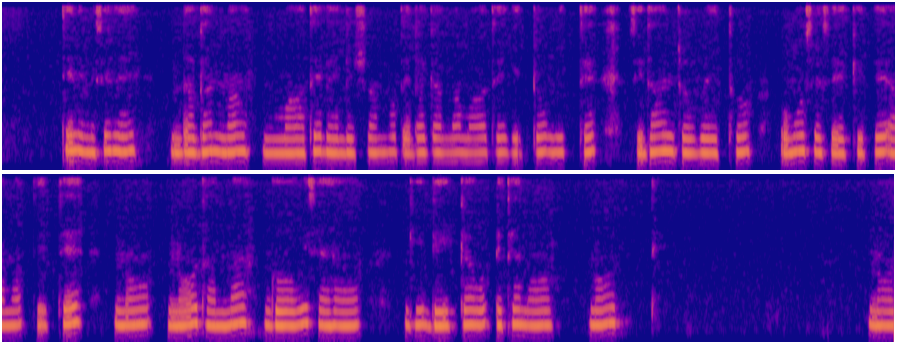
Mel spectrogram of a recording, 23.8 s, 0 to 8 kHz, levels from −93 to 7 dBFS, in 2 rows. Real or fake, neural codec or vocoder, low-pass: real; none; 7.2 kHz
